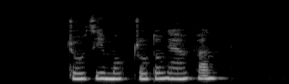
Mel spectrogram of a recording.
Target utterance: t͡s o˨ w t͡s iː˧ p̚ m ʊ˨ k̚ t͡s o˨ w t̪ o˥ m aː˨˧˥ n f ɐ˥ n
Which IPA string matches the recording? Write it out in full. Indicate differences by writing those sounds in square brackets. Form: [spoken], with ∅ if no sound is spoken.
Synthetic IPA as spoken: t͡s o˨ w t͡s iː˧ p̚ m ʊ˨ k̚ t͡s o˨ w t̪ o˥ [ŋ] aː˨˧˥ n f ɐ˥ n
